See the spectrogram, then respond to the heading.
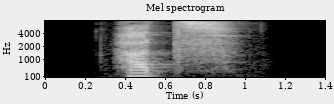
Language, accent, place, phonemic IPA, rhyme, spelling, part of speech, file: German, Germany, Berlin, /hat͡s/, -ats, Hatz, noun, De-Hatz.ogg
- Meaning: hunt, chase (hunting)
